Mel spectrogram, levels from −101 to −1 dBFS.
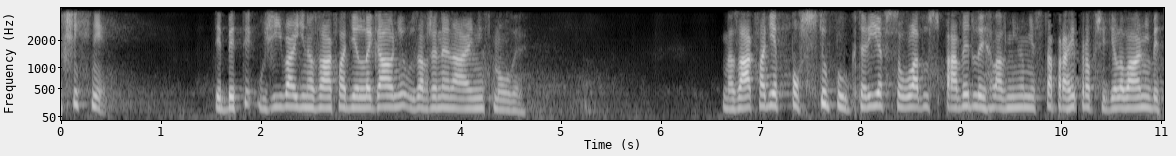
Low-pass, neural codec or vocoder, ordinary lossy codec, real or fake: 3.6 kHz; codec, 16 kHz, 2 kbps, X-Codec, WavLM features, trained on Multilingual LibriSpeech; AAC, 32 kbps; fake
